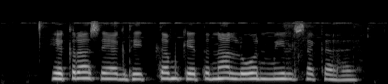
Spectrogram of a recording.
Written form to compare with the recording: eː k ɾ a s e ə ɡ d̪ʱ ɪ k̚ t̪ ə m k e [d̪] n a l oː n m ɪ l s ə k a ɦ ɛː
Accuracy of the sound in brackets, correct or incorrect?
incorrect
